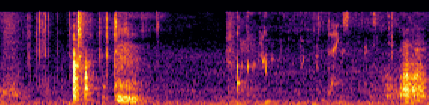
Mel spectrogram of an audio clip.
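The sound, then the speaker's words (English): Water is poured into a glass in a few short, quiet trickling bursts, with faint clinks and drips between them and soft background murmuring. “Could I have a little more water?”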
